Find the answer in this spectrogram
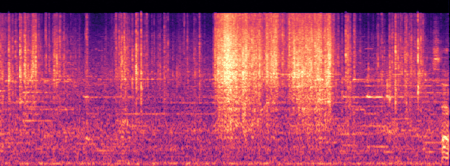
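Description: Plastic bag crinkling and rustling as gloved hands scoop small cubes of black melt-and-pour soap out of it, the cubes dropping into a plastic jug of soap batter, over a low steady hum.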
